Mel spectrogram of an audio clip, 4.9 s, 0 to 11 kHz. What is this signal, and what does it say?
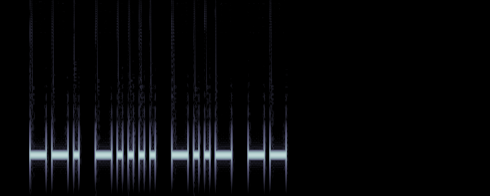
Morse code, heard as a keyed tone, about 22 wpm, 700 Hz. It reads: G6XM
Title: DXCC-100 Call Signs - 4 Characters - 22wpm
